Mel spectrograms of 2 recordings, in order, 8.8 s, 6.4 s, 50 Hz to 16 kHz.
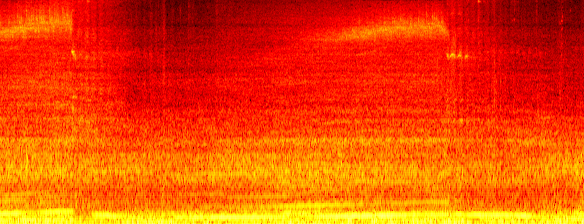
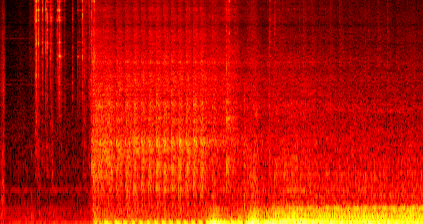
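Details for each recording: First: Tuned Supra being revved while cleaning up the AFR map, new spark plugs: hard-pulling note with ragged stumbles at full throttle; misfire under load, owner suspects the new plugs and plans to re-gap them. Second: Toyota Supra engine at idle after cleaning up the fuel map, which had been running a little rich. Short starter whir, then it settles into a smooth, even idle with no misses. AFR should be about 15 but reads 16, sometimes 13, probably from the restart.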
